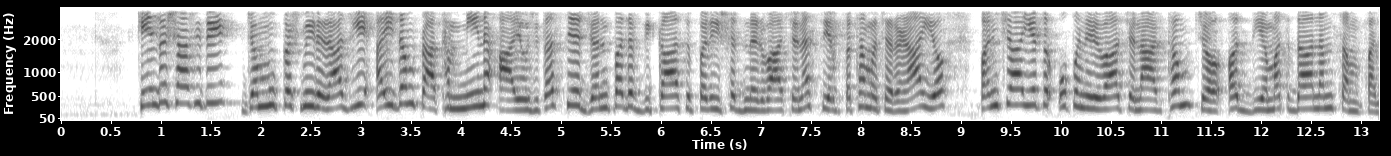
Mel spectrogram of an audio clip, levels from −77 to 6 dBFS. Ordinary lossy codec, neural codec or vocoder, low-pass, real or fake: none; codec, 24 kHz, 3.1 kbps, DualCodec; 3.6 kHz; fake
